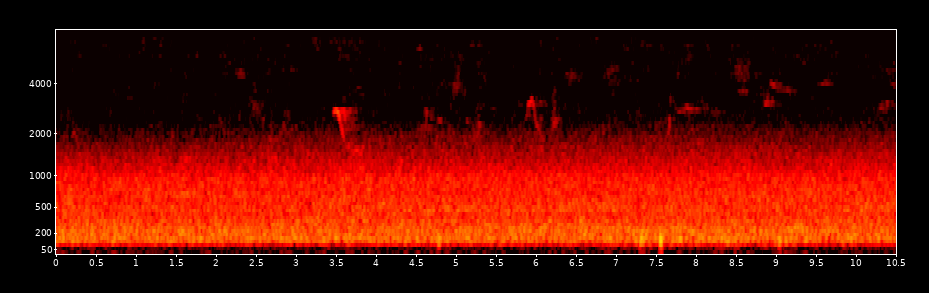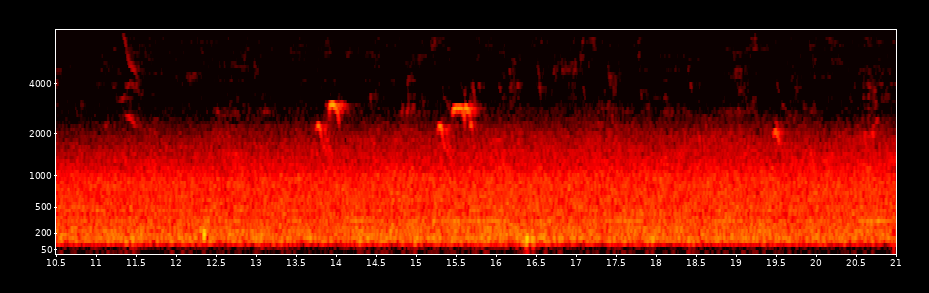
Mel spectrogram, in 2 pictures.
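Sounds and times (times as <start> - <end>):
outdoor background noise: 0.0 - 21.0
bird chirps: 15.3 - 15.8.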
